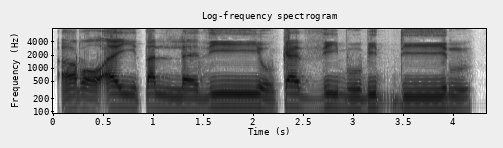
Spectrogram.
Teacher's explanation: Nah, maka huruf yang memiliki harokat kasroh dibaca panjang. Sehingga dzi dibaca panjang. Mad tabi'i panjang 2 harokat.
